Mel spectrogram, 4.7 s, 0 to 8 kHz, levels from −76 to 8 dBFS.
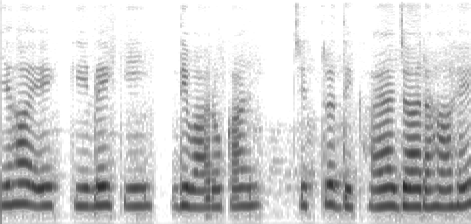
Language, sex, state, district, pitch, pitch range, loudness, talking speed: Hindi, female, Chhattisgarh, Bilaspur, 245 Hz, 235-255 Hz, -17 LUFS, 150 wpm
